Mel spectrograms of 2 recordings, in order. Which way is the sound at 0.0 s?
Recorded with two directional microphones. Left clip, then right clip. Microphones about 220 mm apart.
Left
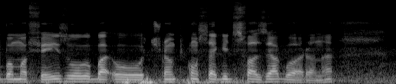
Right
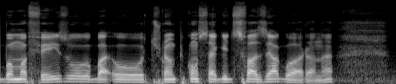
40° right (ahead or behind).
